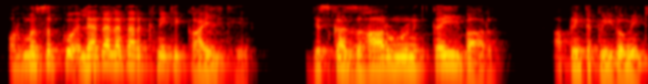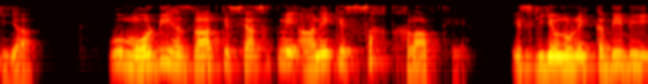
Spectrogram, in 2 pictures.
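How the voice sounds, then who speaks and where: A man with a Pakistani accent reading a formal, measured scripted educational narration as a history narrator. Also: mid-range voice, highs cut off.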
